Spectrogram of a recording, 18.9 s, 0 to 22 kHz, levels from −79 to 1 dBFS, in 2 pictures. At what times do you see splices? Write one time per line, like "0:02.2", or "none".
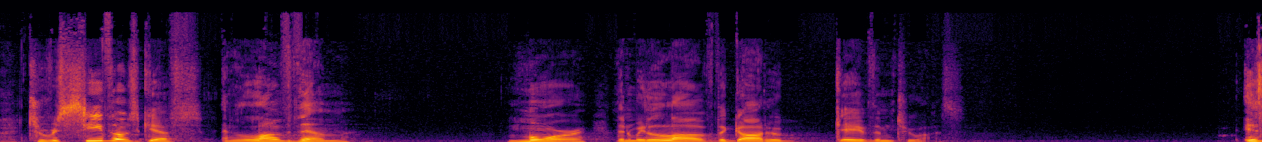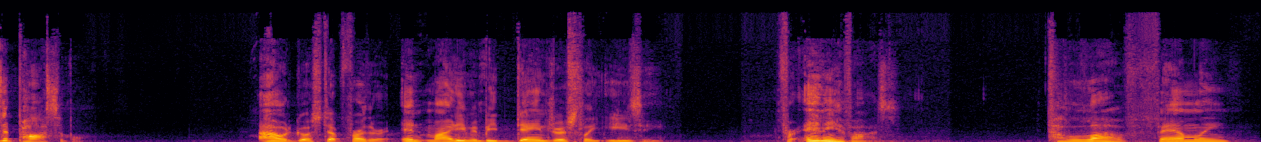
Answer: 0:01.6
